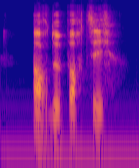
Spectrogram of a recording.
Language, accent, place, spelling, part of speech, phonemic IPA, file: French, France, Lyon, hors de portée, adjective, /ɔʁ də pɔʁ.te/, LL-Q150 (fra)-hors de portée.wav
- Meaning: out of reach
